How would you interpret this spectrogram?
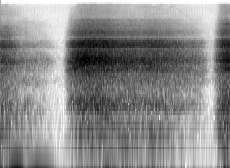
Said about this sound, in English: Deep breaths, okay? Breathe with me, okay?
